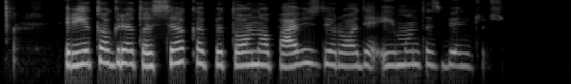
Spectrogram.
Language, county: Lithuanian, Šiauliai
